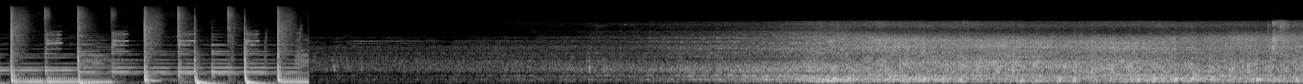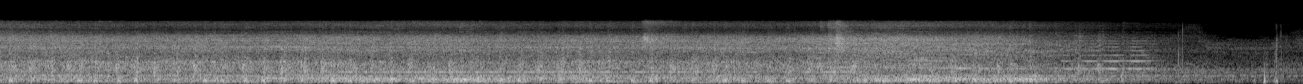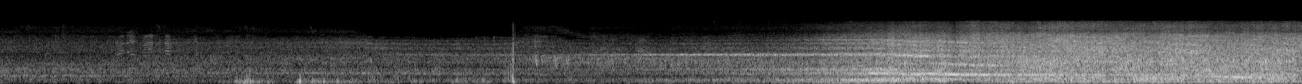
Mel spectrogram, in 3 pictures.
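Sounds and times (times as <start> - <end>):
electric train passing: 3.1 - 39.0
wheels clacking on rails: 7.5 - 25.0.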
